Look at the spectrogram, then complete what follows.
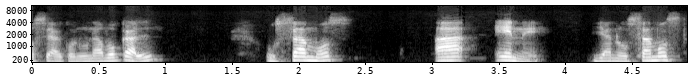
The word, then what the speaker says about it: an: Es un tema de conveniencia a la hora de pronunciar. Porque si uno no tuviera la N, uno no dijera an, costaría decir así como a Italian sandwich, a umbrella, a American. Sonaría raro, sería como difícil de diferenciar una palabra de la otra.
